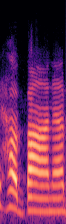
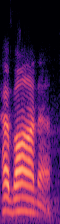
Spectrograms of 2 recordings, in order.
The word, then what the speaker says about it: Havana: Dave says Havana no they say Havana because the v in Spanish sounds like B but I've never seen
